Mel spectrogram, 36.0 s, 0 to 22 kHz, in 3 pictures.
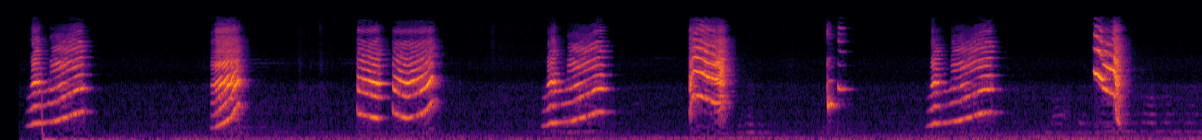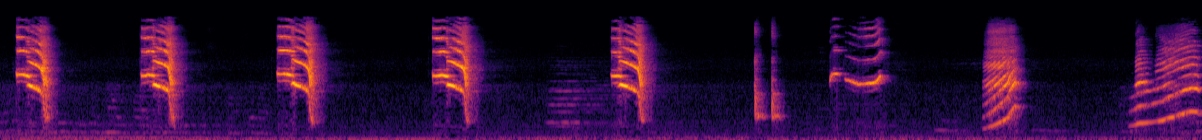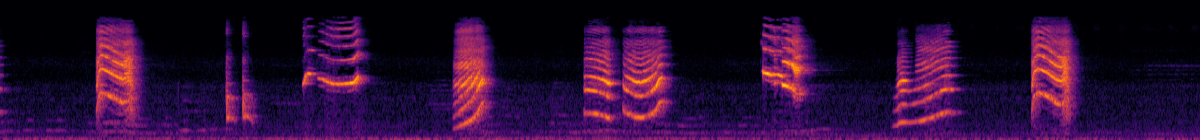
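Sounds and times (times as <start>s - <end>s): parrot harsh calls: 0.3s - 1.0s, 2.1s - 2.6s, 3.6s - 4.5s, 5.4s - 6.2s, 6.9s - 7.4s, 8.2s - 8.6s, 10.9s - 11.3s, 12.2s - 12.6s, 13.4s - 13.9s, 14.8s - 15.3s, 16.4s - 16.9s, 18.1s - 18.6s, 19.5s - 21.0s, 21.8s - 22.3s, 25.0s - 25.5s, 26.3s - 27.8s, 28.6s - 29.0s, 29.8s - 30.8s, 31.7s - 32.2s, 33.0s - 33.7s, 34.3s - 34.9s.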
